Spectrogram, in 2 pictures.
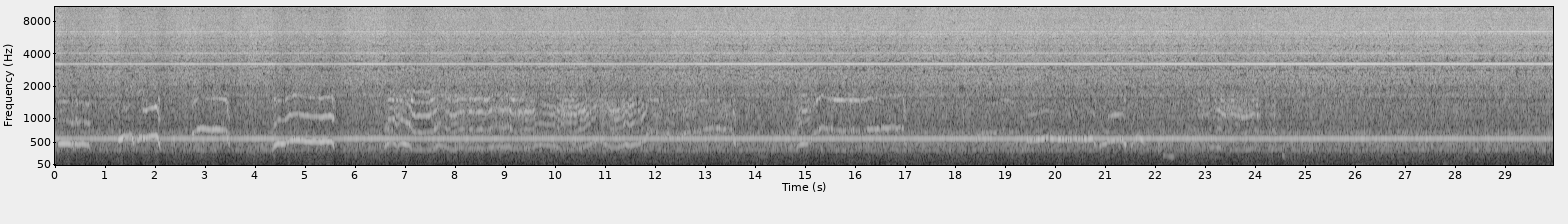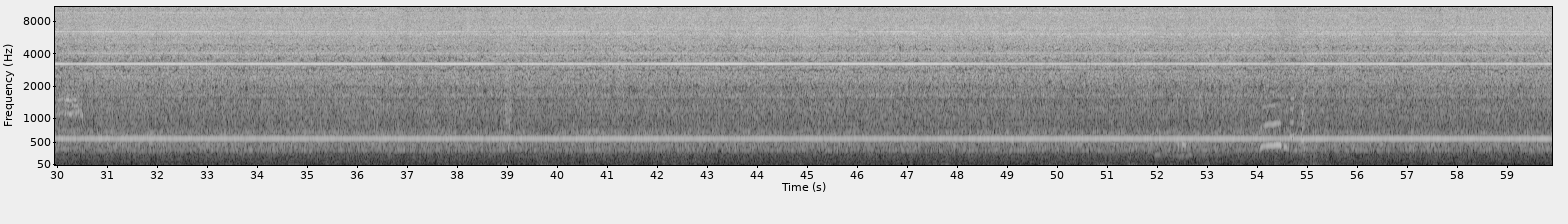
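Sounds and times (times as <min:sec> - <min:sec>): electric air blower whining: 0:00.0 - 0:59.9.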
